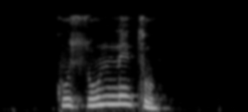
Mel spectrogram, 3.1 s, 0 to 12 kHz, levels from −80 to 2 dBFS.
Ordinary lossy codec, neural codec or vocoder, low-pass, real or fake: AAC, 32 kbps; codec, 16 kHz, 8 kbps, FunCodec, trained on LibriTTS, 25 frames a second; 7.2 kHz; fake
